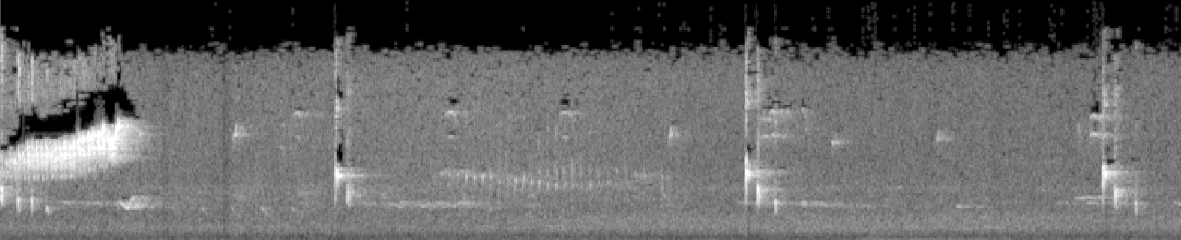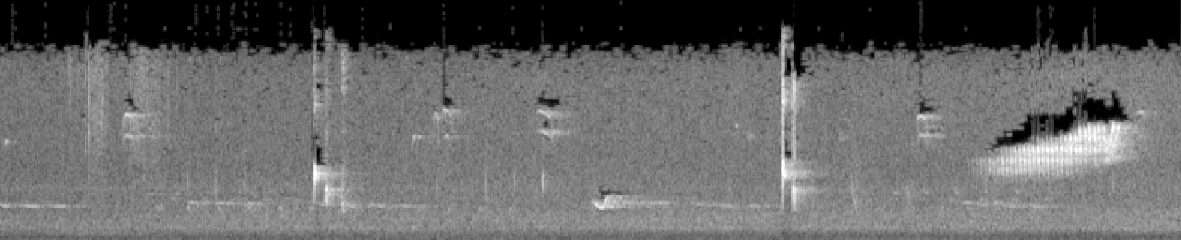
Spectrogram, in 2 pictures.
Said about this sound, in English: Earlier this spring, we were in Prairie Grove on a different Saturday morning before much of that day's business was underway. But we did discover the birds at the Prairie Grove Battlefield State Park were already well into their day.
